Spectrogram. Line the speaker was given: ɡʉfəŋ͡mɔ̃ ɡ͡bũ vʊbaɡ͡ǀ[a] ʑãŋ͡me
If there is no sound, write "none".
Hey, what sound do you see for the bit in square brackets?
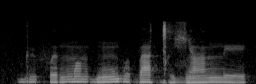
ə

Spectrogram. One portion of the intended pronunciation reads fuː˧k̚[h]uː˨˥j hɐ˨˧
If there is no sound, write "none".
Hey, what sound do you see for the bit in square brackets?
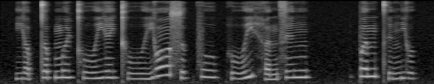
h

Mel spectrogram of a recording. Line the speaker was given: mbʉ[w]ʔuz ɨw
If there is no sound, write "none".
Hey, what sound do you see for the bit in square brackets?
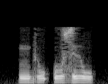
w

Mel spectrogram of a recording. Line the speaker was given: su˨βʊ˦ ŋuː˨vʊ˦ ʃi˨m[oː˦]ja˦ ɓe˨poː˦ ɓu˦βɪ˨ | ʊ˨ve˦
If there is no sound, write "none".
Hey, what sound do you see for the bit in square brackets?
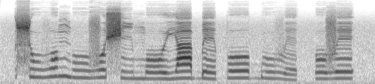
oː˨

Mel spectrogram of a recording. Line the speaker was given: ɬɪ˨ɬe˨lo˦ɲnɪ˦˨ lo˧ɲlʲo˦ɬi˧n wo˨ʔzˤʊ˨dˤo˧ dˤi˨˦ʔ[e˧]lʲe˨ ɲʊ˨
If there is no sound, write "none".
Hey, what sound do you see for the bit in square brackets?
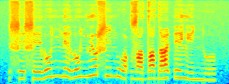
e˧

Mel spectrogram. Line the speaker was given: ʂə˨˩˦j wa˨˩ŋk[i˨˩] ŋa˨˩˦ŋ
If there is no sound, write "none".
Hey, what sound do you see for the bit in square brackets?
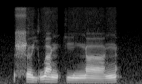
i˨˩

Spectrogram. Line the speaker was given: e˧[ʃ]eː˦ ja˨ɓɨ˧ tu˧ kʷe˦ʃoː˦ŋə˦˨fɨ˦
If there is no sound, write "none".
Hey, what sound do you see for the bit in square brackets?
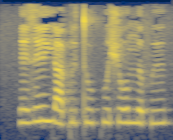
z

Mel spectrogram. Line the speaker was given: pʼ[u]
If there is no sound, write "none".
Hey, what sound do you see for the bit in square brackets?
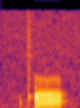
u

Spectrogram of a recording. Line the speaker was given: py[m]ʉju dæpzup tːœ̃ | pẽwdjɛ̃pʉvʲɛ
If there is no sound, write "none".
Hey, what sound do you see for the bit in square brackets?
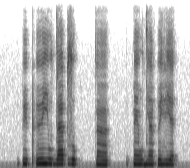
pʼ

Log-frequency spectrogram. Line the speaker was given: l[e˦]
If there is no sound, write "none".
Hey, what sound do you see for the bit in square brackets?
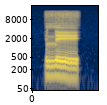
e˨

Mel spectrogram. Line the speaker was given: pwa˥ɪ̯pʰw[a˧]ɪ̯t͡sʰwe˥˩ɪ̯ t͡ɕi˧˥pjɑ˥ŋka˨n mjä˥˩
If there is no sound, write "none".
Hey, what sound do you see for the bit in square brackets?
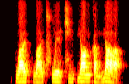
a˧˥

